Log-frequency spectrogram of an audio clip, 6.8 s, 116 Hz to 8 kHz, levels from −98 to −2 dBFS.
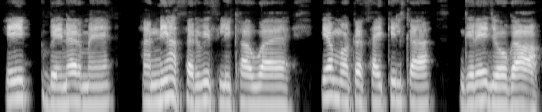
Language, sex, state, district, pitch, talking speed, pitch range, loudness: Hindi, male, Bihar, Jamui, 165 Hz, 125 wpm, 155-175 Hz, -16 LUFS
